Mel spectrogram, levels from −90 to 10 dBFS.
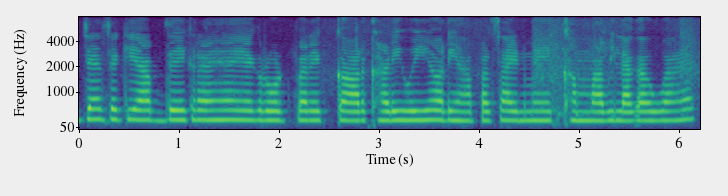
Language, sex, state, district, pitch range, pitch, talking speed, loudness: Hindi, female, Madhya Pradesh, Bhopal, 240-255 Hz, 245 Hz, 240 wpm, -15 LUFS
